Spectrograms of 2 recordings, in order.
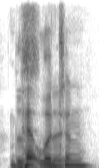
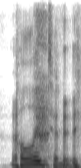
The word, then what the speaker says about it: Peloton: Petlinton? Pelianton? How do you say Peloton? Peloton. You're saying it wrong so many times. I'm not even going to know if I know how to say it. Palladian. Peloton. There you go. You got it.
